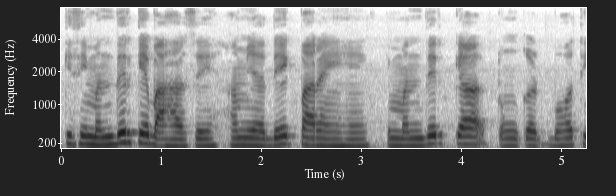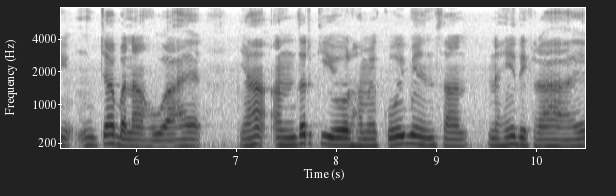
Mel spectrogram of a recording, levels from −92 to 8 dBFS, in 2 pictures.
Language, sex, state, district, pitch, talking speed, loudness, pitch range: Hindi, male, Bihar, Saharsa, 150 Hz, 185 wpm, -18 LUFS, 145-165 Hz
